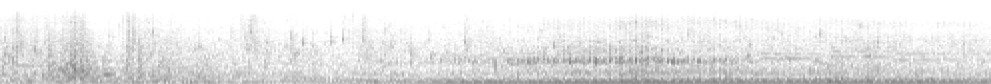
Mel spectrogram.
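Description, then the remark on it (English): A rowing boat moves through water, with continuous sloshing and rushing water over a steady low rumble that grows slightly louder partway through; no voices. “you're coxswain. Get us moving!”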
